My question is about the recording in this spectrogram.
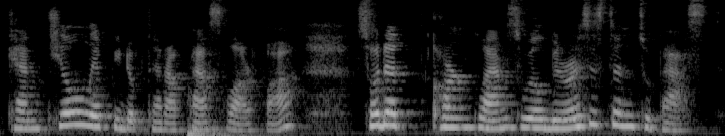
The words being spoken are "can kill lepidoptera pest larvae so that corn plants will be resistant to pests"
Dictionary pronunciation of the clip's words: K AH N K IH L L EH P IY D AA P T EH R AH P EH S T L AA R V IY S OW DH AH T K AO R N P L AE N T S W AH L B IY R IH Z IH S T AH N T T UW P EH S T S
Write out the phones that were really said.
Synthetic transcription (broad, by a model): K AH N K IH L L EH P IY D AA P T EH R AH P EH S L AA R F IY S OW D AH T K AO R N P L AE N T S W AH L B IY R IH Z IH S T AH N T T UW P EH S T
